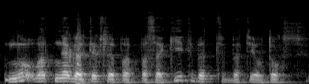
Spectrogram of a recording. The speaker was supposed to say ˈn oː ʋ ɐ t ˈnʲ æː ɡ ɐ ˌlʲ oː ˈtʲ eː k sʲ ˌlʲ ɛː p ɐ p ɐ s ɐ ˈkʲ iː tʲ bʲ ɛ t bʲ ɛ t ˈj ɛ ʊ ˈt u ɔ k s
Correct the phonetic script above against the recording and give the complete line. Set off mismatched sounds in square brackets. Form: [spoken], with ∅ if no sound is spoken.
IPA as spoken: ˈn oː ʋ ɐ t ˈnʲ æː ɡ ɐ ˌlʲ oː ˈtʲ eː k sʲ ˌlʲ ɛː p ɐ p ɐ s ɐ ˈkʲ iː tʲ bʲ ɛ t bʲ ɛ t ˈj ɛ ʊ ˈt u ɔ k s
